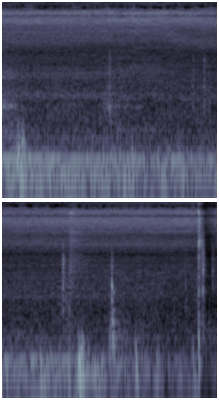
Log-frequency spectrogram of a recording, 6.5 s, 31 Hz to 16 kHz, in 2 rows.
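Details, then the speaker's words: 1971 Peterbilt 352 after air tank replacement, engine shut off from low fuel: steady high hiss of compressed air escaping somewhere; service brakes seem to work, small air leak, location unknown. "So I got a little bit of an air leak somewhere. I'm not sure where that's coming from."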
